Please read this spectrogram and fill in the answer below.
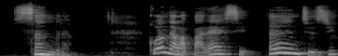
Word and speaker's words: Sandra: E a letra S, observe, ela terá som de S quando ela aparece no começo da palavra, Sandra.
